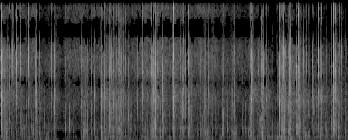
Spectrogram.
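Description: Long fingernails press, scratch and crinkle the clear plastic overwrap on a full purple five-pack of instant noodles. The result is a steady stream of dry, bright crinkles and short crackling snaps with no ring, over a faint low rumble.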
